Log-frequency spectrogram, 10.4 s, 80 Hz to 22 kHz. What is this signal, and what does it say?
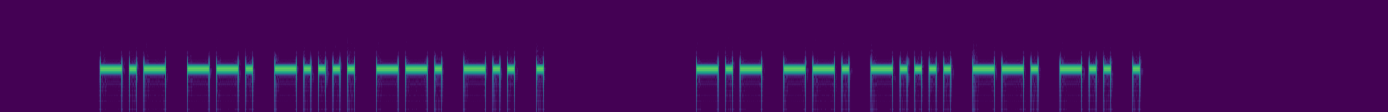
Morse code, heard as a keyed tone, about 22 wpm, 700 Hz. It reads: KG6GDE KG6GDE
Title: USA Call Signs - 6 Characters - Repeated 2x - 22wpm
